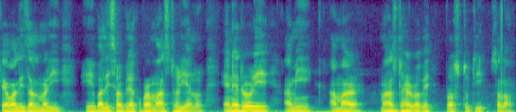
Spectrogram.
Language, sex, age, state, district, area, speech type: Assamese, male, 60+, Assam, Kamrup Metropolitan, urban, spontaneous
